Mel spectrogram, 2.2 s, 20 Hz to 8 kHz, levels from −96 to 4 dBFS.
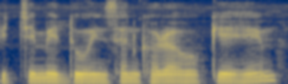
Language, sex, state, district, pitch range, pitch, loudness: Hindi, male, Arunachal Pradesh, Longding, 125-135 Hz, 130 Hz, -16 LUFS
